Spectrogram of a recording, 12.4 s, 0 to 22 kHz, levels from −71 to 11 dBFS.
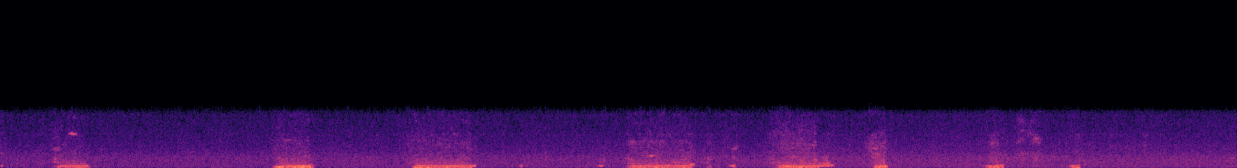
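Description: From 0.85 to 2.72 s, 3.13 to 4.05 s, 4.74 to 6.24 s and 10.46 s to the end, a faint second copy of the speech trails the original by 293 ms at about 25 dB lower. This is an echo leak, likely from a far-end loudspeaker whose echo canceller let leftover sound back into the call. On a spectrogram, each syllable's harmonics reappear as a weak ghost shifted right, below the 8 kHz ceiling. The waveform shows small tails after word endings.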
